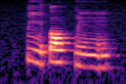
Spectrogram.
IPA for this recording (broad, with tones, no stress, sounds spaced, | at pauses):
k͡p i˦˨ ɗ ɔ˦ k͡p ĩ˨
